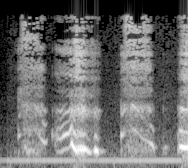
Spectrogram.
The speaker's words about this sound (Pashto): مور جانه ولی ژاړه لوری، په تنگ سوی یې که څنګه؟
